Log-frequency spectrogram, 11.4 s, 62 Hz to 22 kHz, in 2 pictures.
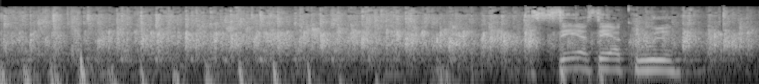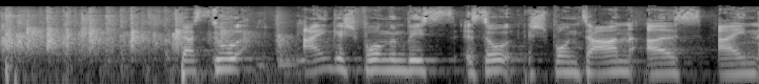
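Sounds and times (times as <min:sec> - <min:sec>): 
audience applause: 0:00.0 - 0:07.9
speech: 0:04.2 - 0:05.2, 0:07.0 - 0:11.3.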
